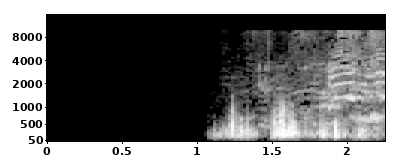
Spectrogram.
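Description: Dead silence for about a second, then the live sound of a football match cuts in: players' voices calling out across the pitch over open-air field noise.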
